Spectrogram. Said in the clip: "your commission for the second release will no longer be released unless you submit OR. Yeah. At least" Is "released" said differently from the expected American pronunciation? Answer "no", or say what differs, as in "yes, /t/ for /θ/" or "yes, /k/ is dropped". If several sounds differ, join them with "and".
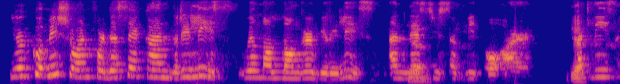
no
